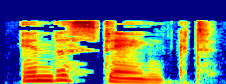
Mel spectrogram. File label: "Indistinct", English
